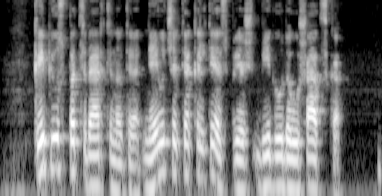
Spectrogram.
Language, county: Lithuanian, Kaunas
